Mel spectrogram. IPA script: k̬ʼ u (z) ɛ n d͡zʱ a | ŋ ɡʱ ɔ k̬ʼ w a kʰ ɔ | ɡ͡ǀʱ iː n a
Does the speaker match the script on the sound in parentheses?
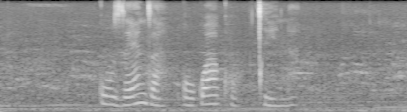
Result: yes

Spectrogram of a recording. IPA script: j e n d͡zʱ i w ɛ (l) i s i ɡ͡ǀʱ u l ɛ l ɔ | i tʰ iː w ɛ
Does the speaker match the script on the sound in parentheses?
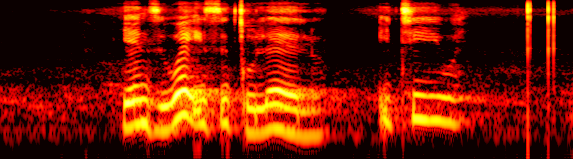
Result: no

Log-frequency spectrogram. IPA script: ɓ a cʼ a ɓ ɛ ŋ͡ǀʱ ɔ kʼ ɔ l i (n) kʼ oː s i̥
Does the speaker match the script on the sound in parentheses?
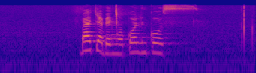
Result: no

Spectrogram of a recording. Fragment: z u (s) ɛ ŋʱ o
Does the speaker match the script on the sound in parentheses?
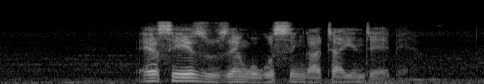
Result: no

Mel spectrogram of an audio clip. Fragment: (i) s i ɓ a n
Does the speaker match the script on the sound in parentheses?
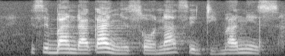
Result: yes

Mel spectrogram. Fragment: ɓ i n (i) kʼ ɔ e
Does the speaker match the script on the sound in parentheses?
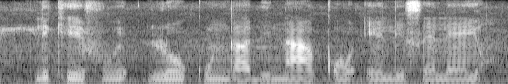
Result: no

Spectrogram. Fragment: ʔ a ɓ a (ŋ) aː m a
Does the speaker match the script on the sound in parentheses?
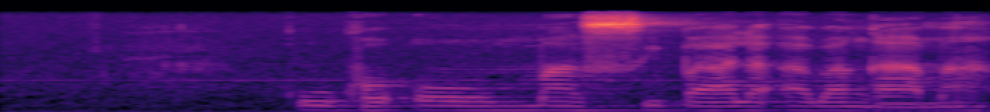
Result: yes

